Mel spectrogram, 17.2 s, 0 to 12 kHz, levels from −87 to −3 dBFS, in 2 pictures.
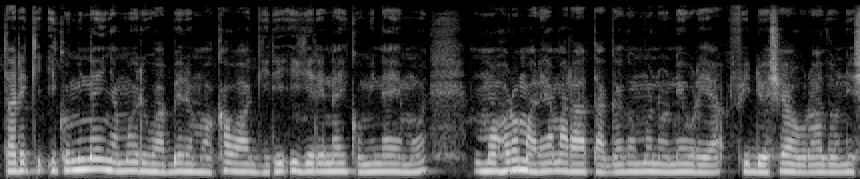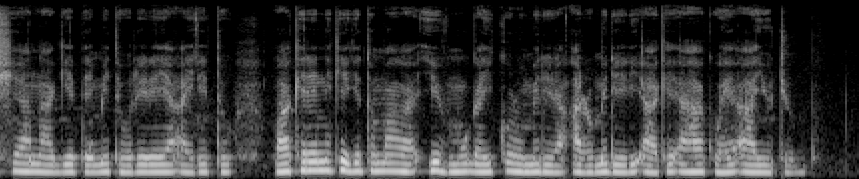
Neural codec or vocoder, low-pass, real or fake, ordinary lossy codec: none; 10.8 kHz; real; none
